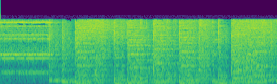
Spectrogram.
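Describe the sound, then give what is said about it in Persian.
A telephone ringing in a series of repeated bell bursts with brief gaps between them, bright and steady with no talking. “حالا شنونده ارجمند متوجه باشد که یک زنگ دیگری را خواهید شنید، اما این نه زنگ آخر بلکه زنگ اول است که همه شما را به تماس دائمی با رادیوی آزادی دعوت می کند.”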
